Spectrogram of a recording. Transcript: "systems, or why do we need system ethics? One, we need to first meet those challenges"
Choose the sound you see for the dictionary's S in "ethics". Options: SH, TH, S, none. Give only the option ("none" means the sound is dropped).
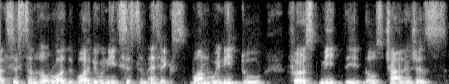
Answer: S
